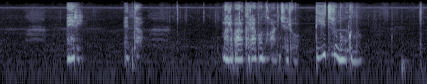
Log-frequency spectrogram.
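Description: A teenage girl speaks quietly close by.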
